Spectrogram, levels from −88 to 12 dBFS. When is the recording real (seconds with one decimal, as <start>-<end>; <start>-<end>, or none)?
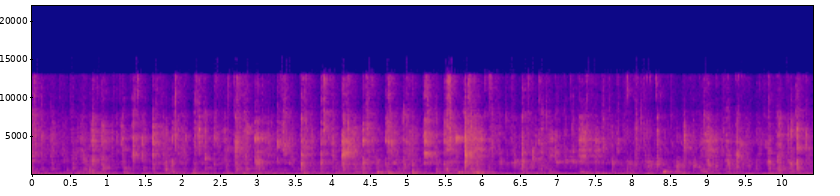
0.0-3.0; 4.9-10.4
